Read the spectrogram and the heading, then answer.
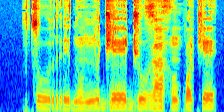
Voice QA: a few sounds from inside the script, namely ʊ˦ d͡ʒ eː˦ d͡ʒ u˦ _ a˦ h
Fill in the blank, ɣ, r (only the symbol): ɣ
